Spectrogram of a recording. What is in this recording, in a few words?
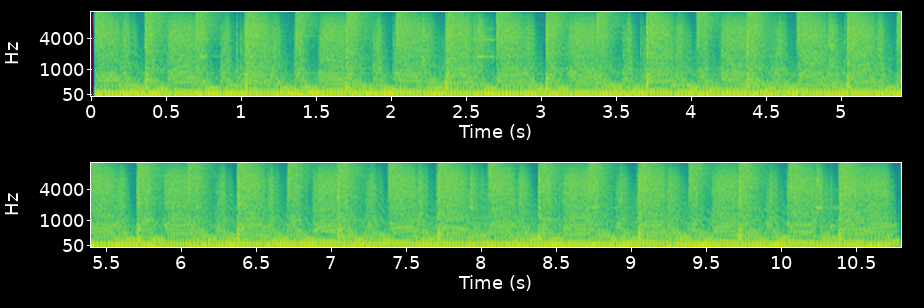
metal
